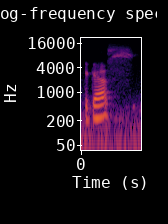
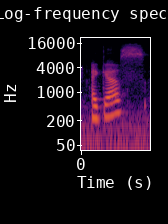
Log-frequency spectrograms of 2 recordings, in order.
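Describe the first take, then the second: No difference in how they are said.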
